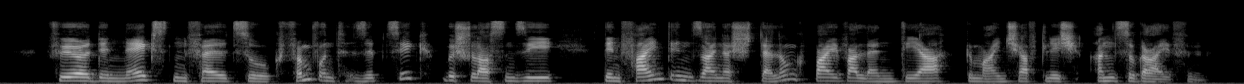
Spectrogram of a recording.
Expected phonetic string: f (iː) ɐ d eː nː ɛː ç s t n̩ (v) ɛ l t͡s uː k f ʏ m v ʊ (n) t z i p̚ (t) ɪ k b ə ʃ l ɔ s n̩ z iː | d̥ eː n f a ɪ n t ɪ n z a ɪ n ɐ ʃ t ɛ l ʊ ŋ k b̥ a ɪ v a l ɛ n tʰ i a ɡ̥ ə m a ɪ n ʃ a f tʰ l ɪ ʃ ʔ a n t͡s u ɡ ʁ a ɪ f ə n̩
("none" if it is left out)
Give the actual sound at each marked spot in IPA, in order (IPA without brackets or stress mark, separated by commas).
yː, f, n, t͡s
